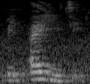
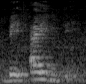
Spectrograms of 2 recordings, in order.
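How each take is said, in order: Both takes have the same delivery.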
